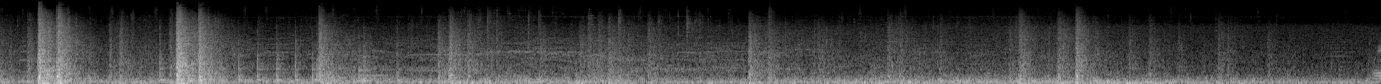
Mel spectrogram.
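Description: Constant gunfire from a video-game battle of French and Austrian regiments, with loud crackling volleys and booming shots at the start easing into a dense, continuous rumble of distant musket fire.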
